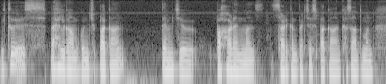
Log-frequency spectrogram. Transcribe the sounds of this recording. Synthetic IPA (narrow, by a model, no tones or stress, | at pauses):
ikt̪ʰuspɐɦɪlɡaːmkunt͡ʃʰipɐkaːn | t̪ɐmt͡ʃi | pɐhɐɽɐnmɐn | sɐɽkɐnpeʈʰt͡ʃʰispɐkaːnkʰɐsãːt̪umɐn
